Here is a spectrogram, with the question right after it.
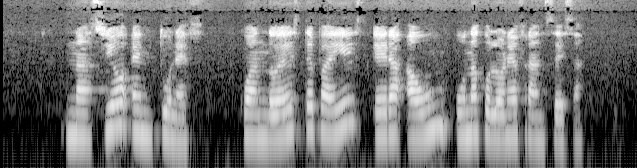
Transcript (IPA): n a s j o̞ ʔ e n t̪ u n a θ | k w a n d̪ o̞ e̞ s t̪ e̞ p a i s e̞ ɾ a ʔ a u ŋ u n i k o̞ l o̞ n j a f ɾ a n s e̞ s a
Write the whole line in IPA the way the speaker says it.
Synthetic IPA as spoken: n a s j o̞ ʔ e n t̪ u n e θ | k w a n d̪ o̞ e̞ s t̪ e̞ p a i s e̞ ɾ a ʔ a u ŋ u n a k o̞ l o̞ n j a f ɾ a n s e̞ s a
